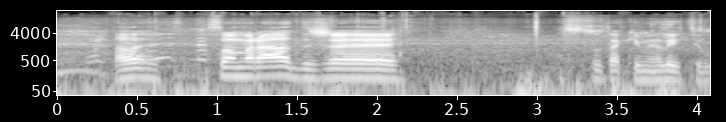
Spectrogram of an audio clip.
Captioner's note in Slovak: smiech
